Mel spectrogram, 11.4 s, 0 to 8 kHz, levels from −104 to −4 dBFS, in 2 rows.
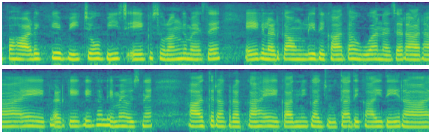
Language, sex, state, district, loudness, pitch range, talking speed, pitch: Hindi, female, Chhattisgarh, Sukma, -15 LUFS, 185-205 Hz, 190 wpm, 195 Hz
